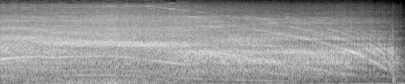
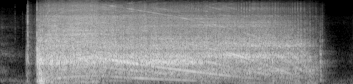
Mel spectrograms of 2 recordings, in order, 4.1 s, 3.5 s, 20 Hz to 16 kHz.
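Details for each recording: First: Replacement Oregon CS1500 120V electric chainsaw sent after the original's oiler pump gear stopped turning. High, steady motor whine that holds even, then falls smoothly as it coasts down; it runs fine. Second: Oregon CS1500 120V electric chainsaw, about four years of log bucking, started grinding suddenly mid-cut: it winds down from a high whine with a falling tone and rough grating as the motor stops; owner suspects a worn or misaligned bearing.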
